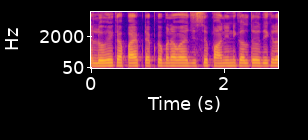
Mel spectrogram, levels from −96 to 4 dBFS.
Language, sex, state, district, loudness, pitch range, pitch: Hindi, male, Haryana, Charkhi Dadri, -18 LUFS, 145-155 Hz, 150 Hz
